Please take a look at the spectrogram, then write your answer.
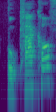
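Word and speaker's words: Bulgakov: Heart of a Dog by Miky Bulakov, I think is how you pronounce it.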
